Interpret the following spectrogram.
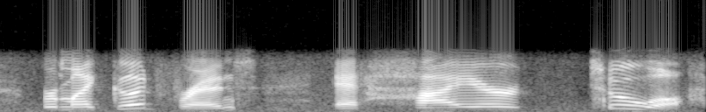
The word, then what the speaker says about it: Hiretual: I'd like you to expand on that after I do this ad for my good friends at HireTool. I say HireTool, they say HireTual.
